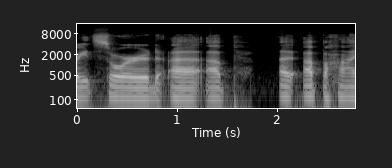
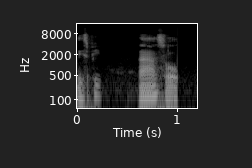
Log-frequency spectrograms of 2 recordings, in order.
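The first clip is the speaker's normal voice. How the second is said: whispered aside, quieter; 10 dB quieter than usual. Whispering in character to reassure someone during a tense standoff: whispering in character. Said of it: "I'm just gonna whisper in air".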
